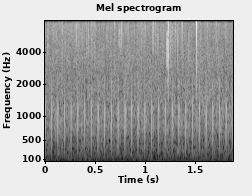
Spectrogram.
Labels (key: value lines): label: biophony, rattle
recorder: SoundTrap 500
